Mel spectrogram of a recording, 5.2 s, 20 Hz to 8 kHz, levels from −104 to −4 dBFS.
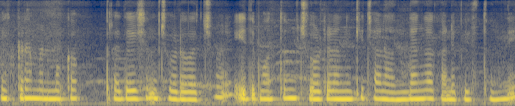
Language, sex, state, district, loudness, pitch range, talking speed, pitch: Telugu, female, Telangana, Nalgonda, -16 LUFS, 225-250 Hz, 115 wpm, 230 Hz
